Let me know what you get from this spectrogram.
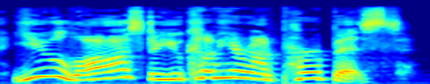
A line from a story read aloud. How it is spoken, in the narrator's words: From the front porch, she hollered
